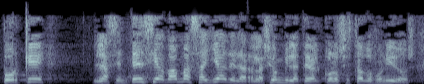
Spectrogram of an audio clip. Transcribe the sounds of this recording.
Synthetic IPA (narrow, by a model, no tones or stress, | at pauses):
po̞ɾke | lase̞nt̪ẽ̞n̟θjaβamasaʝað̞e̞lare̞laθjo̞mbilat̪e̞ɾalko̞nlo̞se̞st̪að̞osuniðo̞s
